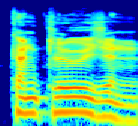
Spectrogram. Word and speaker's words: conclusion: Conclusion. Okay. It It sounds like not shun. Jen. Conclusion. Before previously I I I spoke like that. My I mean my pronounce was like con conclusion not conclusion. Conclusion.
